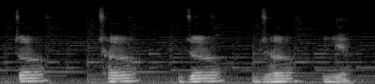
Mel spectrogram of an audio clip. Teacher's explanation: तालु से, और इसलिए इनको तालव्य वर्ण कहा जाता है।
